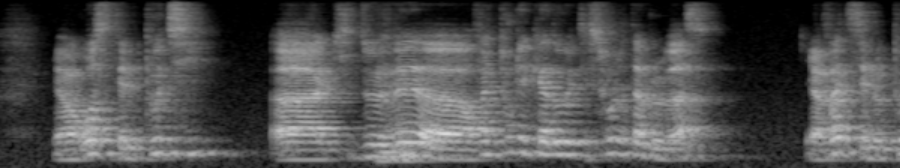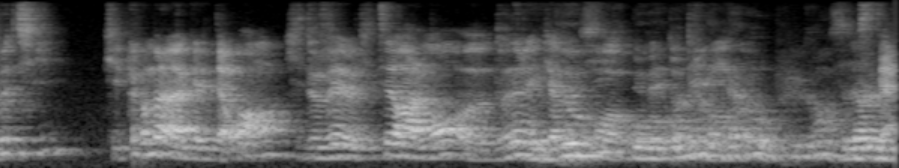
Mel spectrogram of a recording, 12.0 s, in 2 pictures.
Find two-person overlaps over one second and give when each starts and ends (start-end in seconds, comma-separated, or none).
9.5-11.0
